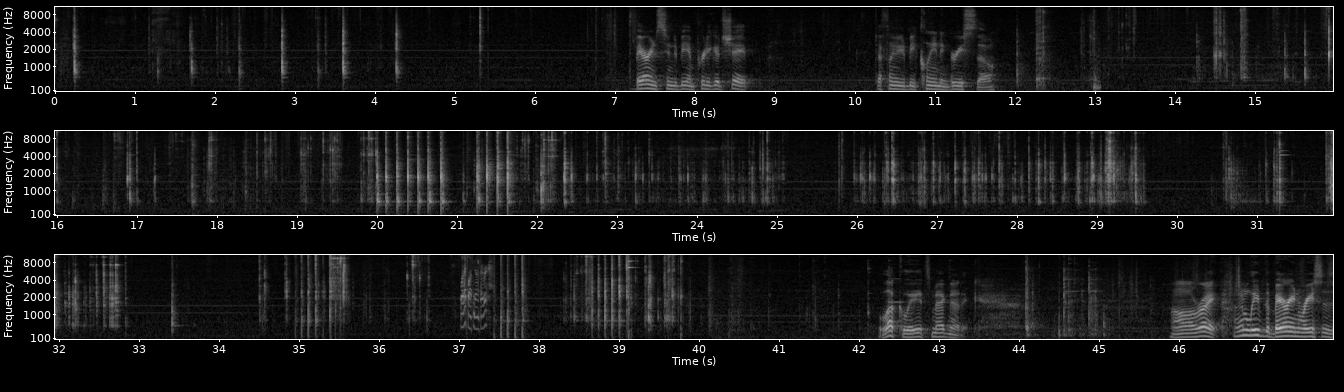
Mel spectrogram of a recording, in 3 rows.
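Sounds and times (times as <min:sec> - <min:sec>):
metal parts clinking and rattling: 0:14.2 - 0:25.2, 0:25.8 - 0:29.7, 0:30.6 - 0:33.5, 0:34.5 - 0:39.9.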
